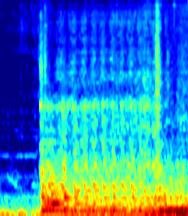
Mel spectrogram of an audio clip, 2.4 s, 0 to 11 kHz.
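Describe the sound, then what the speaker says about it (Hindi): A standard-variant Maruti Alto 800 car engine cranks and catches abruptly, then settles into a steady, close, loud idle hum with a slight rise near the end. "ये हमने गाड़ी को स्टार्ट किया"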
